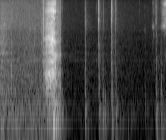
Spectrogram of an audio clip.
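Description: A computer keyboard is used for a Ctrl+R shortcut. One louder, close key press is followed by a few soft, scattered clicks in a quiet room.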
